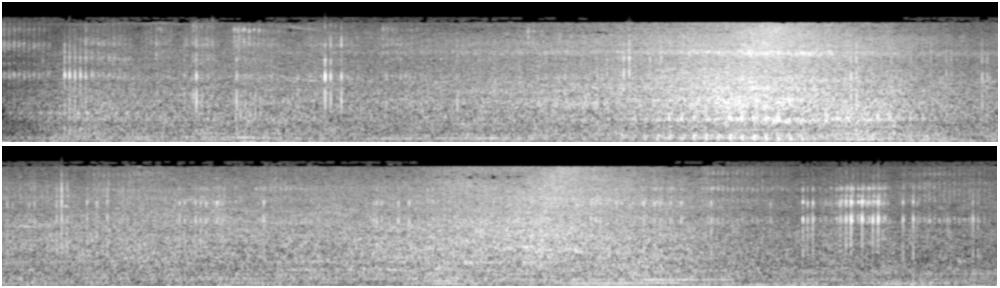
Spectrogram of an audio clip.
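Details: Homeless black cat purring contentedly while fed near a store, a low pulsing rumble running throughout, joined by passing vehicle noise that swells twice in the background.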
